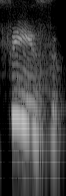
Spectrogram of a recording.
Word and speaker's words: seize: See, the spelling for 6 is same only. Only the pronunciation is seize.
